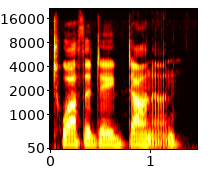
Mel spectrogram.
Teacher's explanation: the emphasis is on the Don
